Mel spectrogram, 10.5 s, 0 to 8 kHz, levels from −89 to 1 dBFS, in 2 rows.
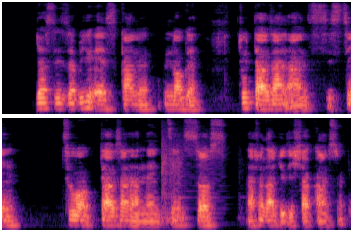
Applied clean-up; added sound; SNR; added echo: neural mask model DeepFilterNet 3.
